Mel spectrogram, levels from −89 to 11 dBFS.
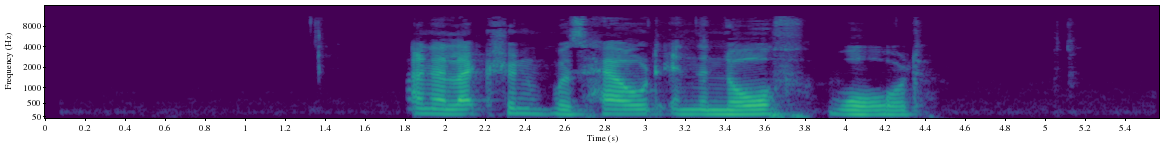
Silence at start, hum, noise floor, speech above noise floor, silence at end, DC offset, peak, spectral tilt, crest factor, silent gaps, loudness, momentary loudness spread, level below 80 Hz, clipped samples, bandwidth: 1.8 s; none; -79 dBFS; 52 dB; 1.2 s; under 0.1%; -8 dBFS; -6 dB/octave; 22 dB; none; -27 LUFS; 9 LU; -58 dBFS; under 0.1%; 11.5 kHz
